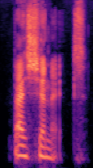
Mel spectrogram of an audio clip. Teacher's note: the majority of adjectives in English that end in ate, we will simply produce the it sound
